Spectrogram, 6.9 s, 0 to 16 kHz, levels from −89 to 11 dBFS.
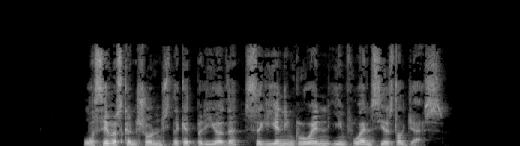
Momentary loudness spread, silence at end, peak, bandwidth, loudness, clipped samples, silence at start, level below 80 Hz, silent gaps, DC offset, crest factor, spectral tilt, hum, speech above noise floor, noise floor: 9 LU; 1.05 s; -2 dBFS; 11.5 kHz; -21 LUFS; under 0.1%; 1.1 s; -68 dBFS; none; under 0.1%; 20 dB; -4 dB/octave; none; over 69 dB; under -90 dBFS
